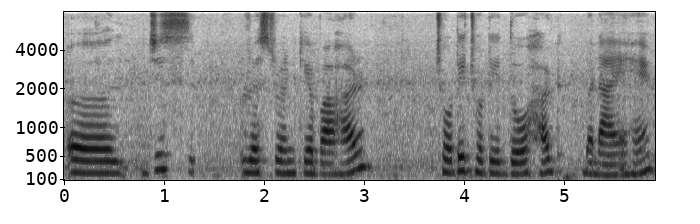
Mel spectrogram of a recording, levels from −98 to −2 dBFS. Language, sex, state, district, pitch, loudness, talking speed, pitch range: Hindi, female, Arunachal Pradesh, Lower Dibang Valley, 210 Hz, -15 LUFS, 110 wpm, 200-220 Hz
